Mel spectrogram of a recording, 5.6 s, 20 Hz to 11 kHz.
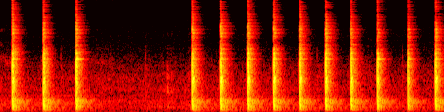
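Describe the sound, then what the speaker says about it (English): Sharp metallic hammer blows on 3/8-inch round steel stock while forging wall hooks ring out in a steady rhythm, three strikes, a short pause, then a fast run of about nine evenly spaced taps. "Now what I do is I just start rolling and hammering."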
